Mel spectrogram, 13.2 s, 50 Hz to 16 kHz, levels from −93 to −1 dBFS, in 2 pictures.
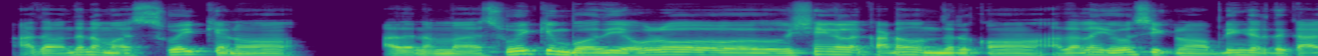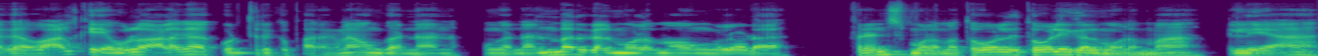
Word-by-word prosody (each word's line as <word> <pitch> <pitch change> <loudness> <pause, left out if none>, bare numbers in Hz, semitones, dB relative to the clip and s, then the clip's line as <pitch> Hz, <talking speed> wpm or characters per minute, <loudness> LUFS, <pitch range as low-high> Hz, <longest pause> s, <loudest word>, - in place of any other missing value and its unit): அத - - -5
வந்து 130 - -2
நம்ம 105 -4 0 0.2
சுவைக்கணும். 105 -9 0 0.5
அத 90 - +2
நம்ம 90 0 0 0.2
சுவைக்கும் 155 -2 +2
போது 110 0 +2
எவ்ளோ 125 +5 +1 0.6
விஷயங்கள்ல 135 +6 0
கடந்து 130 -1 +1
வந்திருக்கோம். 100 -3 +1
அதெல்லாம் 120 +4 0
யோசிக்கணும் 125 -7 0
அப்டிங்கிறதுக்காக 115 +3 0
வாழ்க்கை - - 0
எவ்வளவு 130 +2 +2
அழகா 135 +5 +2
குடுத்திருக்கு 105 -1 -5
பாருங்களேன். 110 +6 -4
உங்க 100 -1 +1
நண் 95 +1 -6 0.2
உங்க 95 -2 -3
நண்பர்கள் 125 -1 +2
மூலமா 100 0 -2
உங்களோட 95 0 0 0.5
பிரெண்ட்ஸ் 135 +2 0
மூலமா, 90 -1 -1
தோ - - +3 0.3
தோழிகள் 130 -7 +4
மூலமா 105 +5 -2 0.3
இல்லியா? 95 -1 +2
110 Hz, 145 wpm, -22 LUFS, 95-130 Hz, 0.6 s, தோழிகள்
